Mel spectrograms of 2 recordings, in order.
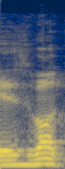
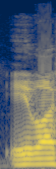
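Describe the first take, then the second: First: The middle consonant is pronounced as a 'j' sound. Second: The middle consonant is dropped, giving 'eh-va'. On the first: This is the North Indian pronunciation. "हम लोग उत्तर भारतीय एजवा करते हैं" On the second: This is the pronunciation used in Kerala. "Kerala में जो है एवा शायद कहा जाता है"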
